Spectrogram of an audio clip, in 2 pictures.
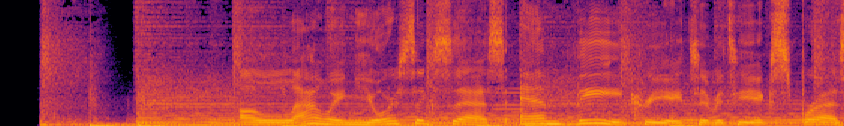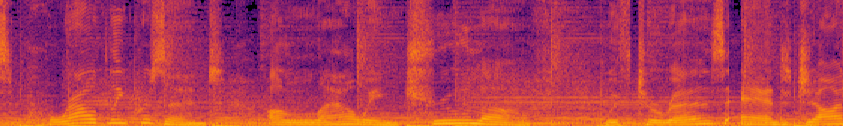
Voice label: Announcer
